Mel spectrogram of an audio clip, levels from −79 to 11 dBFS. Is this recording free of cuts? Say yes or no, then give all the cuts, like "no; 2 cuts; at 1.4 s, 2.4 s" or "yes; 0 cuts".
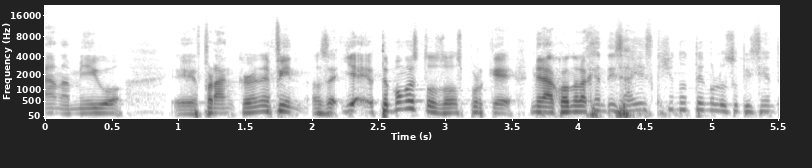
no; 1 cut; at 3.6 s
